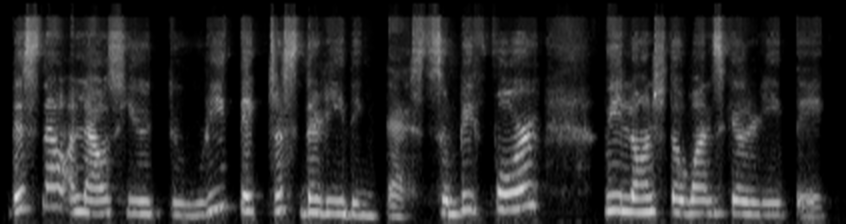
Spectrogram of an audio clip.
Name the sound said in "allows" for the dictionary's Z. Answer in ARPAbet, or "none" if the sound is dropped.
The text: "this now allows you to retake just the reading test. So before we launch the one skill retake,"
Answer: S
